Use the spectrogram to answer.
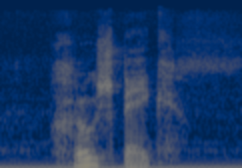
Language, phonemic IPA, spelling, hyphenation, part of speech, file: Dutch, /ˈɣrus.beːk/, Groesbeek, Groes‧beek, proper noun, Nl-Groesbeek.ogg
- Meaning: a village in Gelderland, Netherlands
